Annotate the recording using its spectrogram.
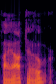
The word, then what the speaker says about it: IAATO: Much hashing out has ensued over the decades, and the body that oversees tourism, the International Association of Antarctic Tour Operators, and that's IAATO, and is pronounced IATO,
